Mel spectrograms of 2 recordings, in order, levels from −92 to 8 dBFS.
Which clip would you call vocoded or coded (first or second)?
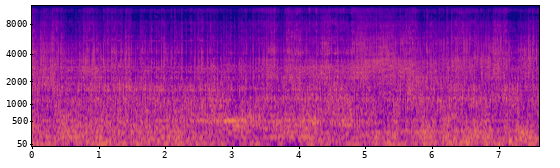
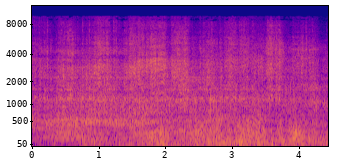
first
